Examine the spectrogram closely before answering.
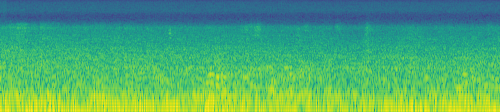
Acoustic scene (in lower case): residential area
